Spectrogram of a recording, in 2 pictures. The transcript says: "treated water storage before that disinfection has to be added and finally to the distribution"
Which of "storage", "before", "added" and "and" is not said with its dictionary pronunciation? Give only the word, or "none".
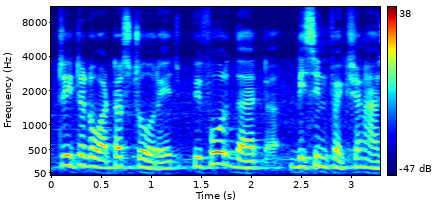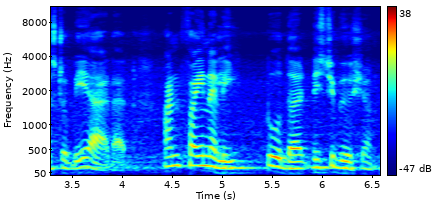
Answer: none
